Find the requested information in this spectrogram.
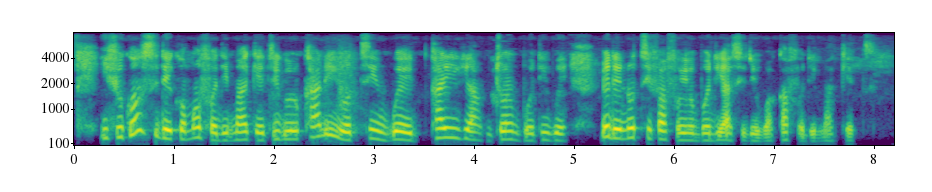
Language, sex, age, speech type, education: Nigerian Pidgin, female, 15-29, spontaneous, secondary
